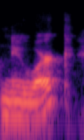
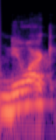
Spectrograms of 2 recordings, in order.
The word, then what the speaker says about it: Newark: our students um we are housed in uh newark delaware um for all of you in this great state of pennsylvania it is newark and not new work um that is a big stickler point and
